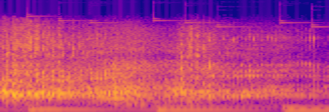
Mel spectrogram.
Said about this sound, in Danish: Og lige pludselig så bliver stillheden i møllen brudt af et kæmpe løvebrøl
